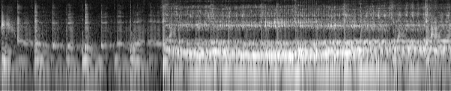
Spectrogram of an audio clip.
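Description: A large hand-held frame drum beaten at a steady pulse, about three strokes a second, over a low drone. About two seconds in, a man's deep chanting voice comes in loudly over the drum and holds.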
